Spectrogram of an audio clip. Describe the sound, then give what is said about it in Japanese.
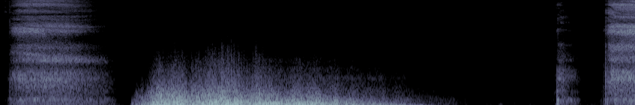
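A long, soft breath is blown into the ear, a breathy rush lasting about three seconds. Brief bits of speech come before and after it. “何、耳に息吹きかけられただけでビクビクしてるんですか？”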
